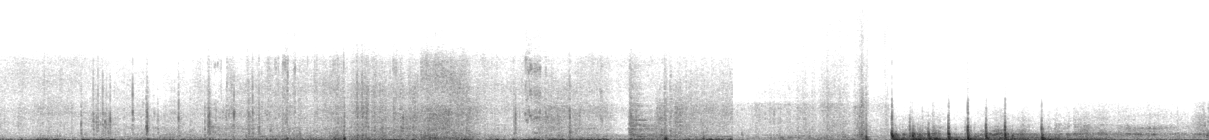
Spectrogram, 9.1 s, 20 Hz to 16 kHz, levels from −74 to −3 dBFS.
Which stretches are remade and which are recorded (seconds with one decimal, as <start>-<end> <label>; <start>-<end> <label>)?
0.0-9.1 recorded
